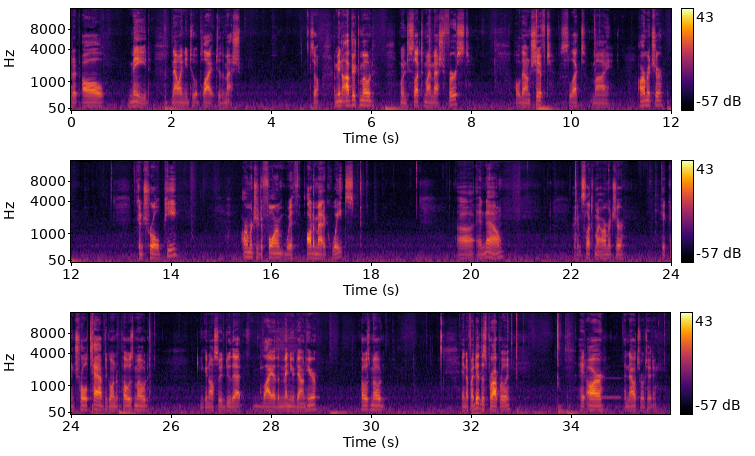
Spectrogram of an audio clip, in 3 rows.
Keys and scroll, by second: 13.6 ctrl+p, 33.6 r.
